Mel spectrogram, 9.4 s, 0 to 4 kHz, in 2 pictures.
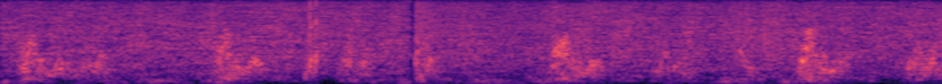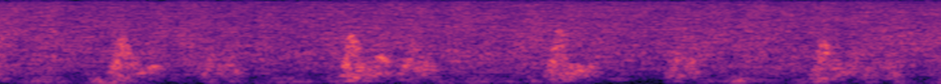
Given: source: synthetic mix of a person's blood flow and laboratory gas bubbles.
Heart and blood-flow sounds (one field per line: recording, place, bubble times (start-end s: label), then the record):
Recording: Doppler ultrasound of blood flow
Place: precordium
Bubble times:
1.49-1.62 s: bubbles
3.67-3.84 s: bubbles
From the record:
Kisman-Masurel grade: 122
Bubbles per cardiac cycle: 1 to 2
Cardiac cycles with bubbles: 10 to 50%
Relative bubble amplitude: moderate (0.250 to 0.450)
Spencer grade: 2 (many but less than half of the cardiac periods contain bubble signals, singularly or in groups)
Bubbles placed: only in the low amplitude regions of the cardiac cycle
